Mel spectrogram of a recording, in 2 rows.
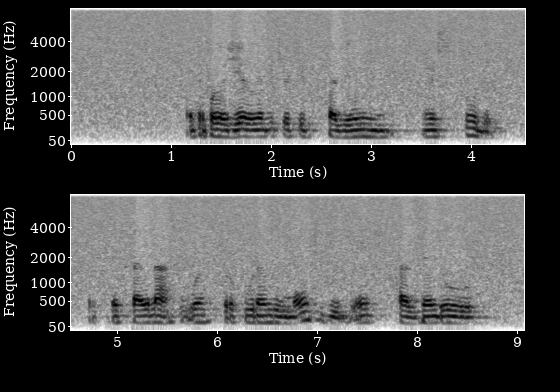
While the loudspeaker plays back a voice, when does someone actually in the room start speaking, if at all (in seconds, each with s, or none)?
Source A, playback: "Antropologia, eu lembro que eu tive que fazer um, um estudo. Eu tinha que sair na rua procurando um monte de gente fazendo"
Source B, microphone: none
